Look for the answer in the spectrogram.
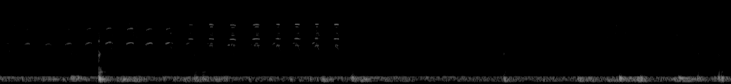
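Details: Osprey at a Loch Arkaig nest, recorded by a live camera in the morning, excited by its mate returning: a quick burst of high whistled cheeps lasting about three seconds, then knocks and rustling against a continuous low rumble.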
